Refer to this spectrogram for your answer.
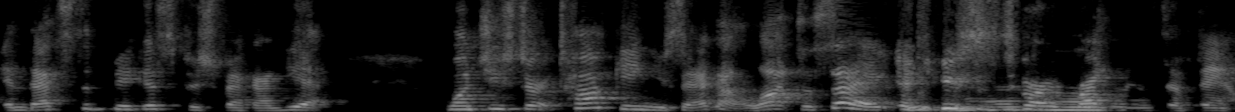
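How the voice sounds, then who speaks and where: In a Southern US accent, a woman talks at a fairly quick pace with a fairly high pitch. Her intonation is lively and her loudness swings widely. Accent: Southern American. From Southern United States. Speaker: life coach. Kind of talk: interview answer. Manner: fast.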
